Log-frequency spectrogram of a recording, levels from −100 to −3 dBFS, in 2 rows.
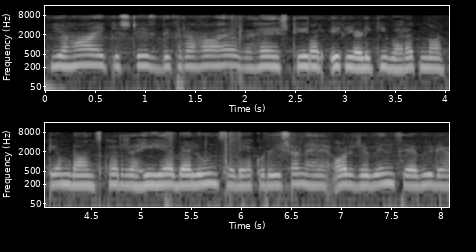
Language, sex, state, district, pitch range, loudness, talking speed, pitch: Hindi, female, Maharashtra, Dhule, 190-215 Hz, -38 LUFS, 180 wpm, 200 Hz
